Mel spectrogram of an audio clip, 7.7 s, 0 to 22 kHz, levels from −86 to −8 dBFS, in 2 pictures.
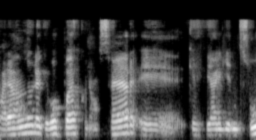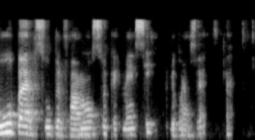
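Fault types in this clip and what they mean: Call bitrate drop: from 2.69 to 6.23 s the encoder's rate falls from 32 to 13 kbps, staying at its lowest for about 2.2 s. The speech turns coarse and muffled, and a spectrogram shows the upper band thinning and smeared, blotchy detail below.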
